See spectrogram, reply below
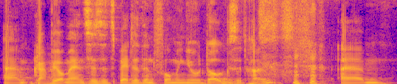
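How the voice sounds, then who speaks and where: A man with a somewhat low voice hosts a live wildlife broadcast. He reads viewer questions in a loose, friendly way, full of fillers and easy laughs. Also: normal speed. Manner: relaxed, chatty, laughs often, many "um"s. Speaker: host of a live wildlife show. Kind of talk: casual live-stream chat, reading viewer questions.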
